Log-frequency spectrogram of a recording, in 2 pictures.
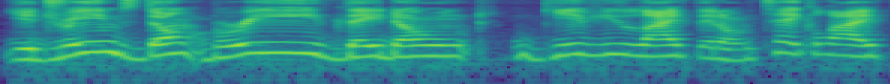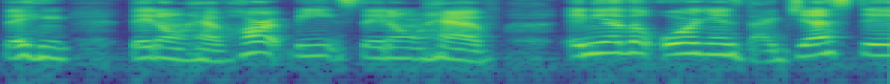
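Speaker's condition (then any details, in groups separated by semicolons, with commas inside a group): No condition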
